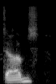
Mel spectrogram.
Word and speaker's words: Doubs: I think it was Dubes at one point, and now it's Dubs.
